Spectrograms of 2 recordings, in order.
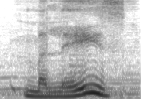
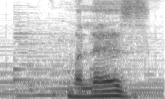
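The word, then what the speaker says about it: malaise: in the first variation the letter s takes a z sound and the letter e at the end of the word is dropped so this word is pronounced as either malays or males this is the tenth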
